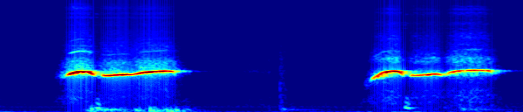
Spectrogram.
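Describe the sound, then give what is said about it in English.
Two clear whistled phrases from one person whistling into a microphone, fairly loud, each lasting about a second with a short pause between, the pitch wavering slightly like a bit of melody. No talking. “Can you hear that? Your whistle?”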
